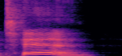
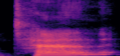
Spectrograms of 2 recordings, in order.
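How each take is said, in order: First: "ten" said like tin; tin-like pronunciation. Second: "ten" with a short e; ten pronunciation. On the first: Explaining two confusable words, tin-like pronunciation. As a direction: raise the vowel in "ten" to short i. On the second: Explaining two confusable words, ten pronunciation. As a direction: say "ten" with the vowel of bed. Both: Shown as a demonstration. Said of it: "the difference between ten and ten".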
